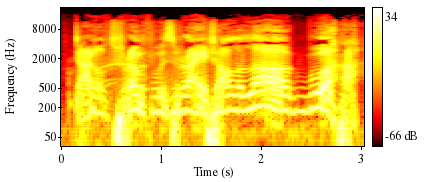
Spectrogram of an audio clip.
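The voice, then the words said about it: Imitates another person's voice. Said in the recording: “my Obama impersonation”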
